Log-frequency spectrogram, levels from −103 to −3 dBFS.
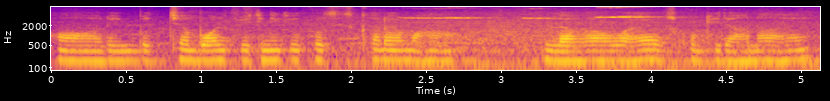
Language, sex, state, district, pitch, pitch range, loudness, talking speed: Hindi, female, Punjab, Kapurthala, 170 Hz, 165-175 Hz, -17 LUFS, 200 wpm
